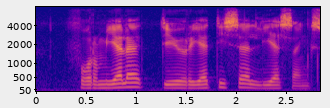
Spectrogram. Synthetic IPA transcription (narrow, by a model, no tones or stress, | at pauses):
fɔrmiələtiuɾiətisəliəsəŋs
